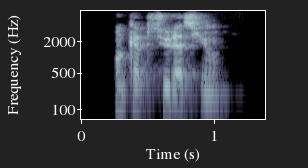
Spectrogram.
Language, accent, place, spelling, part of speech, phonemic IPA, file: French, France, Lyon, encapsulation, noun, /ɑ̃.kap.sy.la.sjɔ̃/, LL-Q150 (fra)-encapsulation.wav
- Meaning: encapsulation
